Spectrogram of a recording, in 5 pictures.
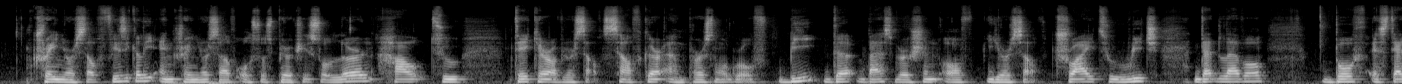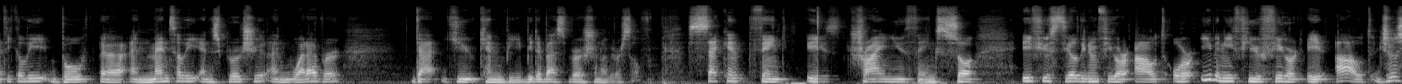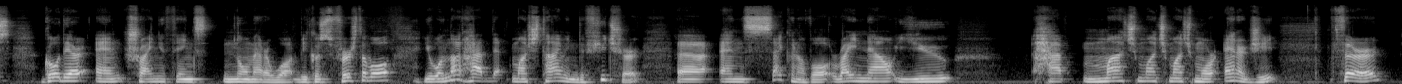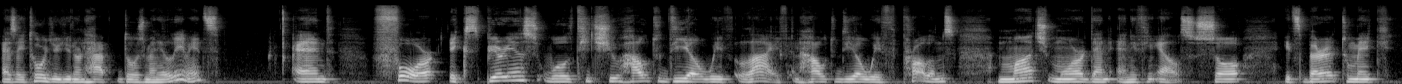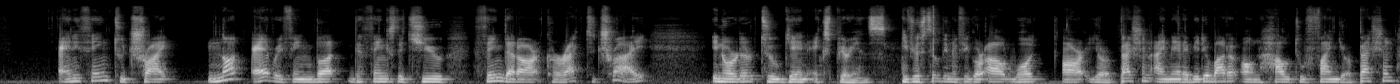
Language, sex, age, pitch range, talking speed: Italian, male, 20-39, 115-135 Hz, 165 wpm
